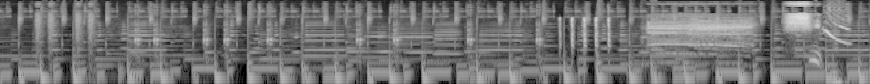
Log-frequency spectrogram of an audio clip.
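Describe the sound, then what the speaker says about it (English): Sheep bleating near the end, a couple of loud wavering bleats over steady rhythmic background music. "Sheep."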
